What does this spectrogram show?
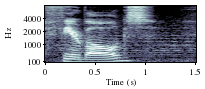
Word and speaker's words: firbolg: Or as some call it, fearbolgs, depending on how they want to pronounce the I.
